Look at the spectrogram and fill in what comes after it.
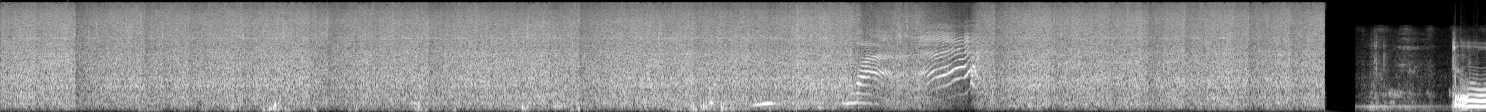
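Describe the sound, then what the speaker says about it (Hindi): Steady heavy rain pours down with a dense, continuous hiss for most of the clip, cutting off abruptly near the end. "मेरे ब्रेड बॉल को सपोर्ट करने के लिए बारिश आ गई बहुत।"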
